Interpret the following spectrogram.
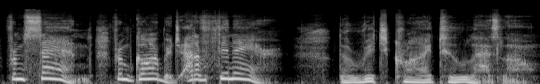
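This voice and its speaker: An actor playing a persuasive male cult leader with a preachy sales pitch on a game radio show. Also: wildly swooping pitch, takes it slowly, gravelly, fairly bright tone, dry recording, clean studio sound, heavily acted. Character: smooth-talking male cult leader recruiting members.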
